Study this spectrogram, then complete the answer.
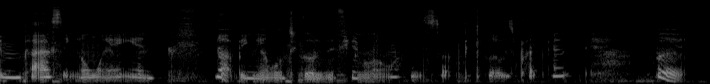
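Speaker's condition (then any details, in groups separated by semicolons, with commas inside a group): Cerebral palsy, triplegia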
